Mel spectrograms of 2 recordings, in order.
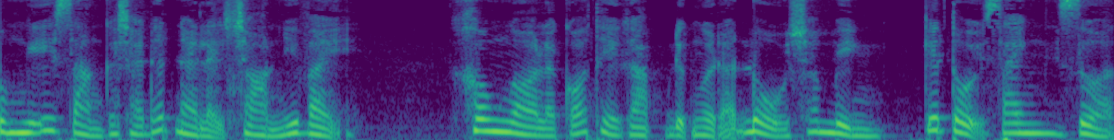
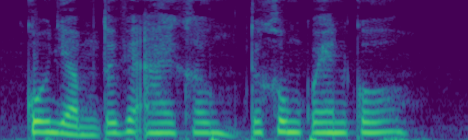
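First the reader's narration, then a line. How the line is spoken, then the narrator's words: Stammering denial. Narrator (Vietnamese): mới đầu bà ta còn lắp bắp phủ nhận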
